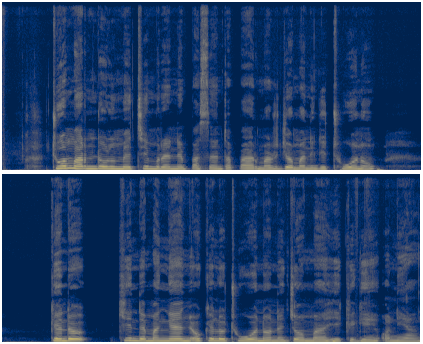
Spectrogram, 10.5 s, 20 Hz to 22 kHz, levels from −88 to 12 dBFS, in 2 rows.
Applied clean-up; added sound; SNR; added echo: none; none; none; none.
